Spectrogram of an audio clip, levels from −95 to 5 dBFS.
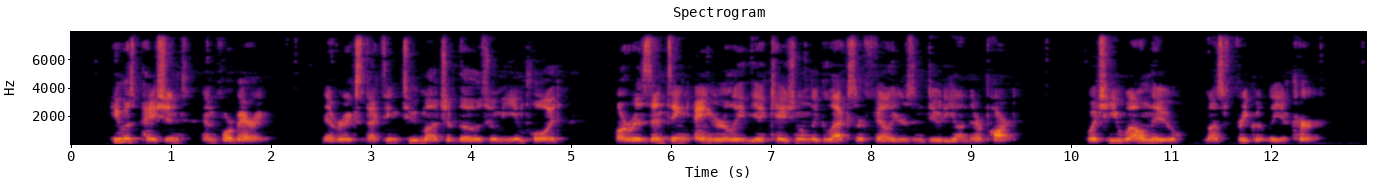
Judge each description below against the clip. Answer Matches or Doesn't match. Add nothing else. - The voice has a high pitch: Matches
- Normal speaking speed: Matches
